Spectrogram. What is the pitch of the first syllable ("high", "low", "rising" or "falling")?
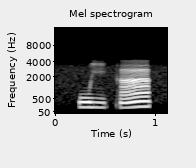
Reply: low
